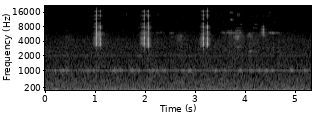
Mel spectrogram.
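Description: A computer mouse clicks crisply while drawing classroom walls in CAD software, sounding three sharp double clicks about a second apart over a faint steady hum, quiet and close.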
